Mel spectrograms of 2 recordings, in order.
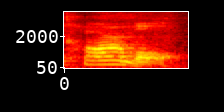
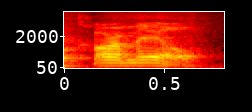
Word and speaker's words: caramel: I've heard it pronounced 2 ways, caramel and caramel, or caramel.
